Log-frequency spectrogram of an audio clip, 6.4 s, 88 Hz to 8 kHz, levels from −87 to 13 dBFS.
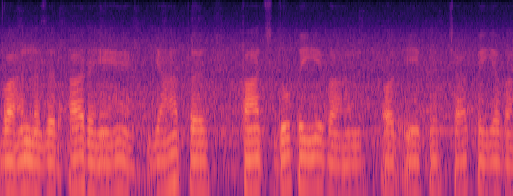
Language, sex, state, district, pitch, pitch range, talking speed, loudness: Hindi, male, Chandigarh, Chandigarh, 100 Hz, 95-105 Hz, 150 wpm, -20 LUFS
